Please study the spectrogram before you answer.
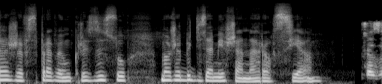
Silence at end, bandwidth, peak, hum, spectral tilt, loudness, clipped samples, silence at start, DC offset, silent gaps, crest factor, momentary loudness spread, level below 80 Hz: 0 s; 17 kHz; -2 dBFS; none; -5 dB/octave; -16 LUFS; under 0.1%; 0 s; under 0.1%; 3.55-3.59 s; 14 dB; 5 LU; -52 dBFS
